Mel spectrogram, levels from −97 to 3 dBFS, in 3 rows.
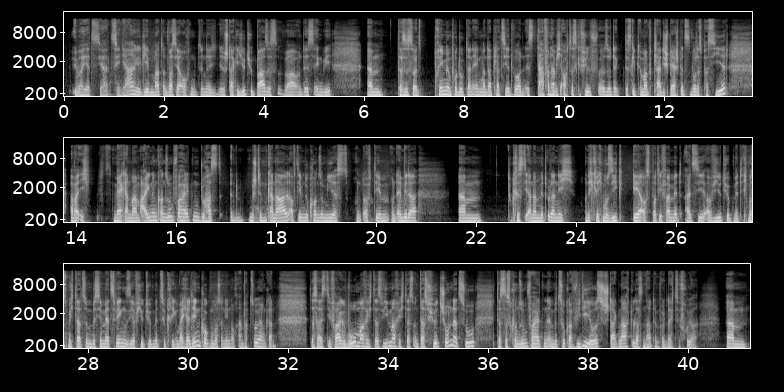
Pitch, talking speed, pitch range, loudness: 150 Hz, 210 wpm, 140-155 Hz, -21 LUFS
